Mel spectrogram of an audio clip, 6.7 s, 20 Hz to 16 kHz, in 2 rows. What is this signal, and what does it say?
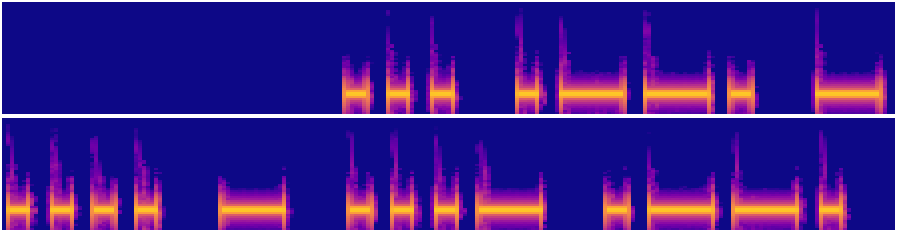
Morse code, heard as a keyed tone, about 15 wpm, 700 Hz. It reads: SP6TVP
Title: DXCC-100 Call Signs - 6 Characters - Repeated 2x - 15wpm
